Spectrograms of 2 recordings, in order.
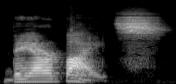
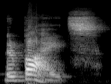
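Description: First: "They are bites" very slow, full vowels; slow reading. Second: "They're bites" with a weak, short "they're"; quick reduced reading. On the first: Teacher leads learners slowly first, slow reading. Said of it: "跟老师先慢慢读一下". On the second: Teacher shows the sound change at speed, quick reading. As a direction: rush "they're" lightly into stressed "bites". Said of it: "快读， 注意发音变化". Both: Shown as a demonstration.

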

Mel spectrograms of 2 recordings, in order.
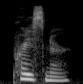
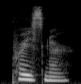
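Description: No difference in how they are said.

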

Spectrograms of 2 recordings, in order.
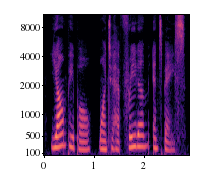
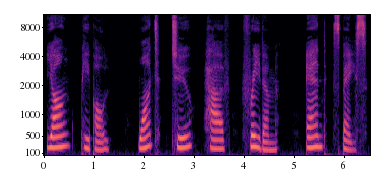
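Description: First: Said in the usual way. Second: Slow, word-by-word reading; deliberate, separated words for learners; slow model reading. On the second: Shown as a demonstration. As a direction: read it out slowly with gaps between words. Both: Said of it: "慢读一遍".

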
